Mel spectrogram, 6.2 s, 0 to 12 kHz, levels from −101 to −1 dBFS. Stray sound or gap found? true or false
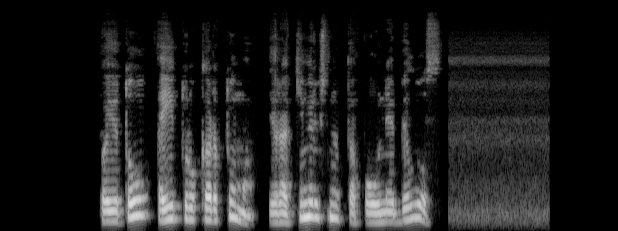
false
